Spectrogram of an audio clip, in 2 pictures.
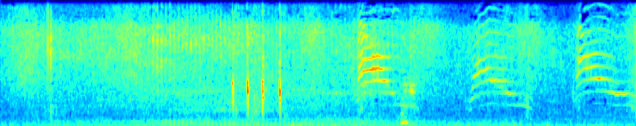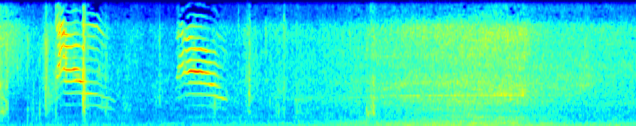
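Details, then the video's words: Young kitten searching for its mother gives a quick run of about five clear, arching meows in the middle of the recording, with a few clicks before and a low rumbling background noise throughout. "Suara Anak Kucing Mencari Induknya"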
